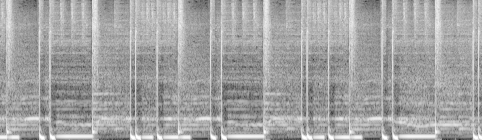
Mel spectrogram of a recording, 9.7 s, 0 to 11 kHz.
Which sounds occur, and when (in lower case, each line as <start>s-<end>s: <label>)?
0.0s-9.6s: music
